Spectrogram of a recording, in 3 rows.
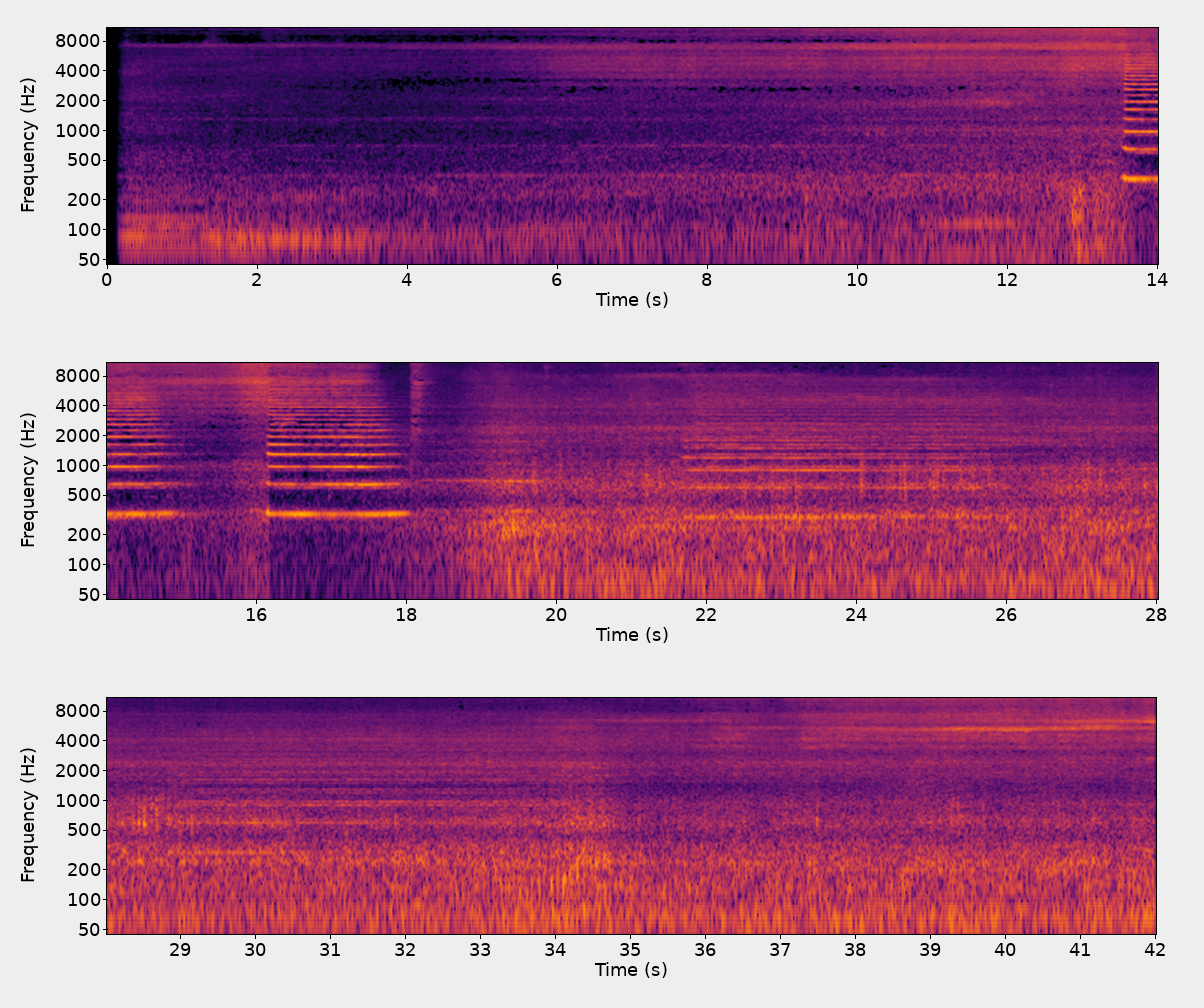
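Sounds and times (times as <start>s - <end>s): train rumble: 0.2s - 42.0s
train wheel clatter: 8.9s - 13.6s, 19.2s - 32.4s, 33.1s - 42.0s
locomotive horn blasts: 13.6s - 15.2s, 16.2s - 19.0s, 21.7s - 26.2s, 29.2s - 32.8s.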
